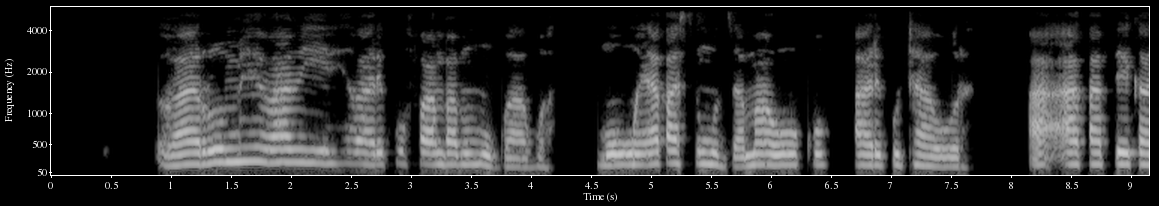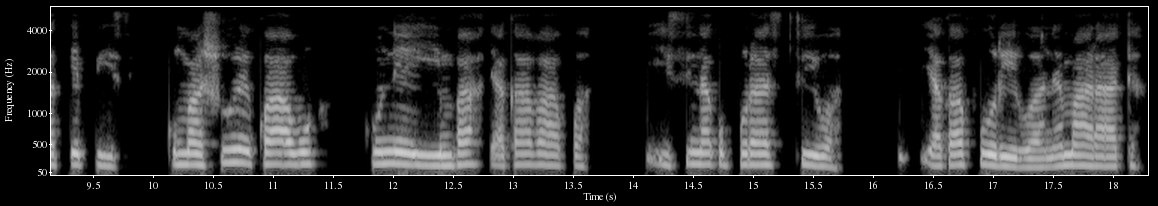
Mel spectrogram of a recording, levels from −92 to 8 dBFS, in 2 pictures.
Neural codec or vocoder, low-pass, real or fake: vocoder, 44.1 kHz, 128 mel bands every 512 samples, BigVGAN v2; 5.4 kHz; fake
